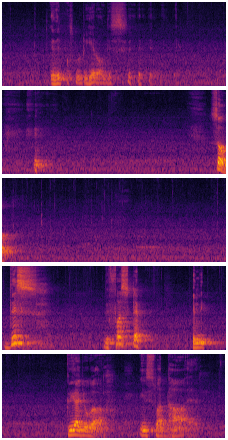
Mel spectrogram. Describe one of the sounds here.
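An elderly man speaks slowly into a microphone, with long pauses, in a room with some echo.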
